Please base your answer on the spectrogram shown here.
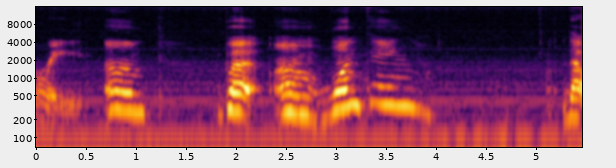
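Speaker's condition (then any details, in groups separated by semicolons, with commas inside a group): Cerebral palsy; infant ventilator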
